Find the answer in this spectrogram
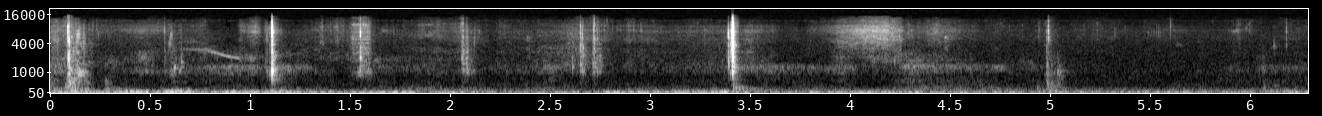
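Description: A series of sharp clicks and taps from fishing tackle being handled while a soft-plastic bait is rigged, about six in all, the loudest about three and a half seconds in, over a low rumble.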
